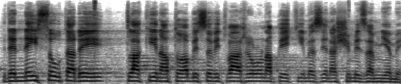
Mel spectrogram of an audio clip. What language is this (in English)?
Czech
